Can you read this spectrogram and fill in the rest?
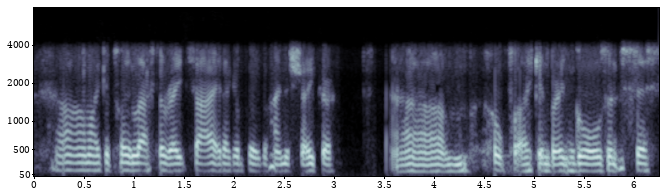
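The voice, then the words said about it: Mixed Scottish, Northern Irish-sounding accent. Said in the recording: “Have you always had a bit of a Scottish accent? ... everyone says I sound Irish. ... it's a mixture of everything. ... Northern Ireland, so you can maybe say that was the first accent that I picked up. ... "Oh, where are you from in Ireland?"”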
